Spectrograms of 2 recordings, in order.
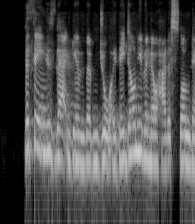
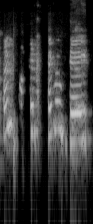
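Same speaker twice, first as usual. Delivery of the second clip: higher-pitched mock denial; brushing it off; 11 semitones higher than usual. Burnt-out doctor brushing off a worried colleague, high-pitched denial. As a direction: imitate someone insisting they're fine. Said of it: "They're like".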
